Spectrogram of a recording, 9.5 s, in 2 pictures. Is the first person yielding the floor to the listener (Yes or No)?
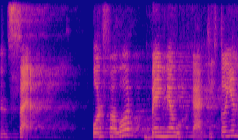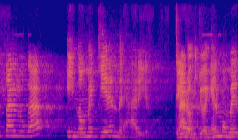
No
